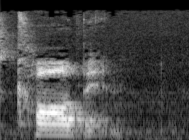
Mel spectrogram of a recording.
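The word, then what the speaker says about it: Corbijn: And directed by Anton, we had a discussion about how you say his name, but I think it's Corbin. – It's got a J in there.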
